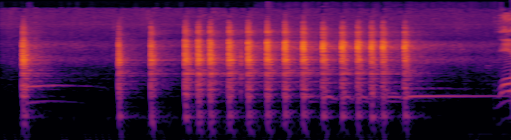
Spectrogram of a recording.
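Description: Hard, percussive knocks from a walrus start out spaced, then roll into a fast drumming series of about a dozen beats. A steady tonal note follows at the end.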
